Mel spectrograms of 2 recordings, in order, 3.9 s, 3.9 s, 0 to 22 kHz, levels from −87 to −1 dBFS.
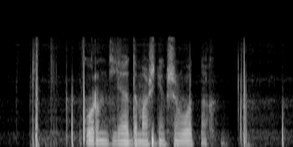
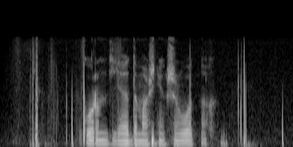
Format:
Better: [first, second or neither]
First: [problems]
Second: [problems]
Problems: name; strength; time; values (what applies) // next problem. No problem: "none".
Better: second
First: noise reduction (neural mask model RNNoise)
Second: none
